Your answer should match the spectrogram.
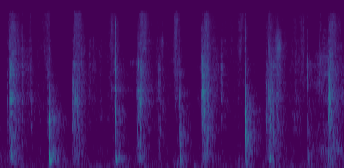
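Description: Oracle cards being shuffled for a reading, a quiet, close, steady rhythm of about eight papery riffles.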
